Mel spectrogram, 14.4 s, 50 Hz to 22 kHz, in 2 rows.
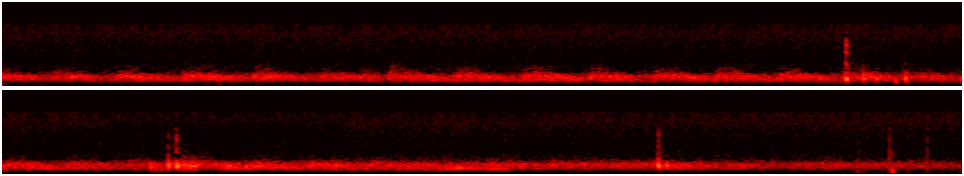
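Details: Fetal heartbeat heard by an expectant mother in her third pregnancy on a home pocket fetal Doppler with a 3 MHz probe: rapid, regular whooshing pulses at about 140–150 a minute, with occasional probe clicks.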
